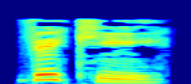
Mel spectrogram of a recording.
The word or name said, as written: vicki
